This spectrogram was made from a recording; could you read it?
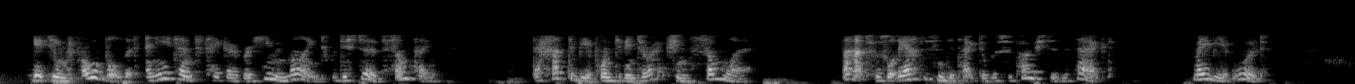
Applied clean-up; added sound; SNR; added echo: classical method WPE with log-MMSE.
